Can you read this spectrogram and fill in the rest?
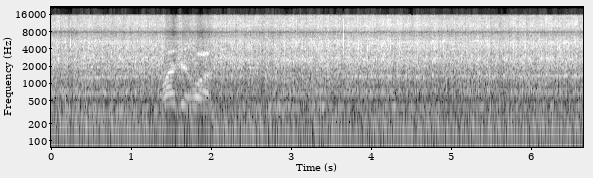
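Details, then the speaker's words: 1914 Dodge T-bucket hot rod with Hydramatic transmission, warming up to thermostat opening, about 160–180 degrees, 40 psi oil pressure, water pump working, slight hissing, no smoke: steady, even petrol idle with a low regular beat, sounds healthy. "Sounds good. Well, motor doing its thing."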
